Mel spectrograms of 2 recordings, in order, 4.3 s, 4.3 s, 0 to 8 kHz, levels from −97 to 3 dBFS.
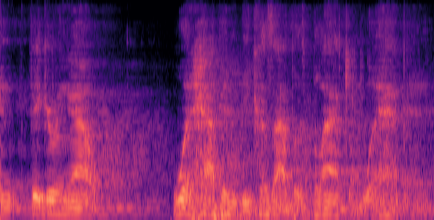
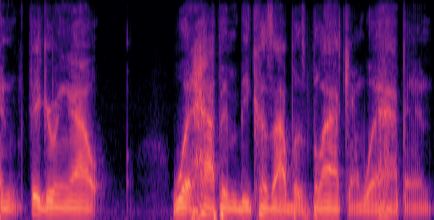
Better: second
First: room echo; dies away in 2.1 s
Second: none

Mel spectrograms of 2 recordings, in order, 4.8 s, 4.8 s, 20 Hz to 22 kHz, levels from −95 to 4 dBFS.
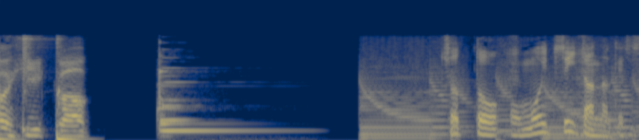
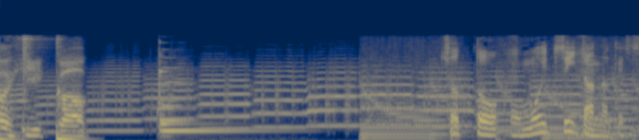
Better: first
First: none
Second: background sound (Trumpet); 9 dB below the speech

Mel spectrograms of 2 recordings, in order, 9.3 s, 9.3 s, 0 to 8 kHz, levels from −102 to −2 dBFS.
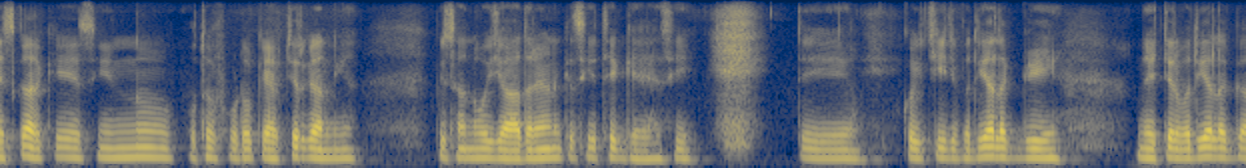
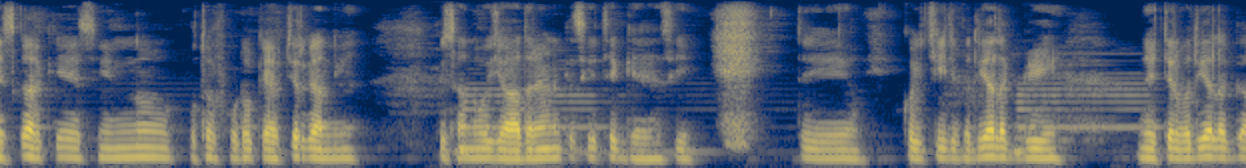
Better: first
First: none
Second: noise reduction (classical method WPE with log-MMSE)

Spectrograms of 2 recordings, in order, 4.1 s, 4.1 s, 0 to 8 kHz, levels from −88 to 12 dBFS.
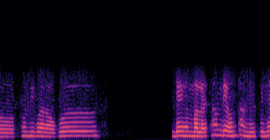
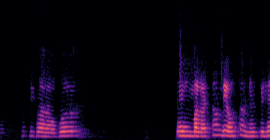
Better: first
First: none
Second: noise reduction (neural mask model DeepFilterNet 3)

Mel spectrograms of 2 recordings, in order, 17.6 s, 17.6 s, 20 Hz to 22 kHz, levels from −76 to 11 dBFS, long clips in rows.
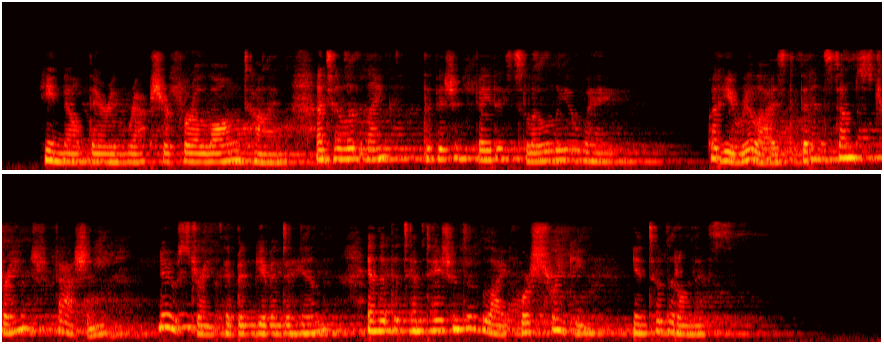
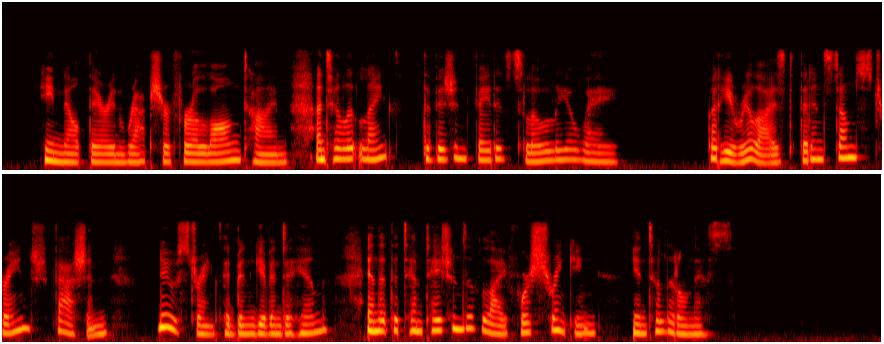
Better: second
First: room echo; dies away in 2.2 s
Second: none

